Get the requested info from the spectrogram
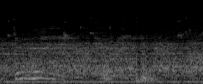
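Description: Faint NBA game broadcast audio: a commentator's voice low under arena crowd noise, with a basketball bouncing on the court.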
